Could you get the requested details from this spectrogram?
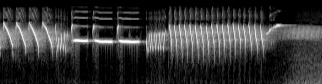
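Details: A restless canary singing: a run of rapid falling sweeps, then steady whistled tones with high overtones, a brief buzzy note, and a long fast trill of about twenty even pulses ending in a thin sustained whistle.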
